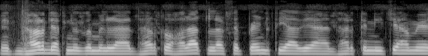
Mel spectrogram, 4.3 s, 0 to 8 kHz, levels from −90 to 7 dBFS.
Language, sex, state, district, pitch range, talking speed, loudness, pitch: Hindi, male, Haryana, Charkhi Dadri, 150-160 Hz, 280 wpm, -19 LUFS, 155 Hz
